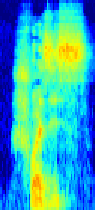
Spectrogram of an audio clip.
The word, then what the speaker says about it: choisissent: Il elle choisissent. Choisissent. I s e n t choisissent. Et attention, nous ne prononçons pas NT comme pour les verbes précédents.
